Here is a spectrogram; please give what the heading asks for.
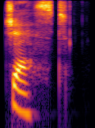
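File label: "jest", British English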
